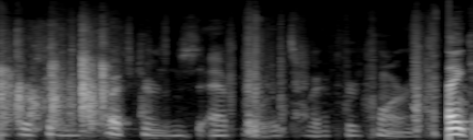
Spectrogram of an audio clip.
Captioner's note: applause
